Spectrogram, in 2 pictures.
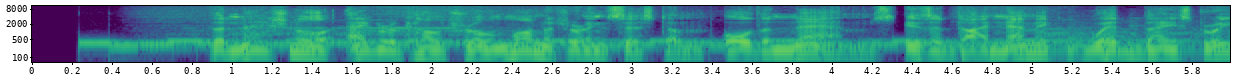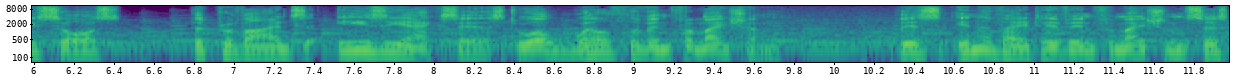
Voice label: corporate; EM Voices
